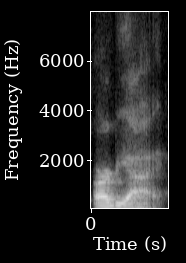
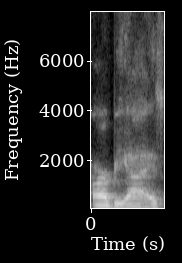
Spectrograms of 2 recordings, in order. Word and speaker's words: RBI: Because it used to be that the correct way to say it is RBI, not RBIs, because it's runs batted in, right?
